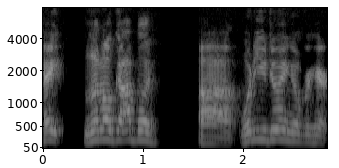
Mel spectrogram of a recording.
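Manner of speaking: calling out loudly. Player's character scrambling up a hill calls to a little goblin, yelling out. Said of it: "I'll yell out in Goblin as I'm scrambling up".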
